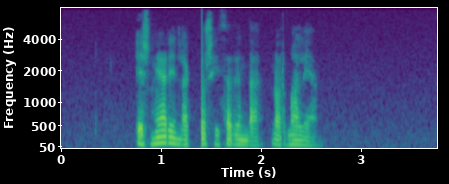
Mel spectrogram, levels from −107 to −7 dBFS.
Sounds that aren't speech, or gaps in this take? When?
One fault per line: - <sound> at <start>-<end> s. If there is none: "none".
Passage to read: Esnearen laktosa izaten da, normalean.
- dropout at 1.3-1.4 s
